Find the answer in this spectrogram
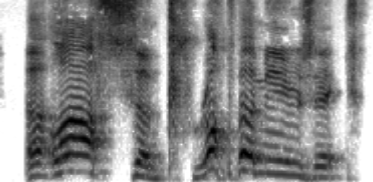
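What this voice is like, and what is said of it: Monty Python-style Yorkshire accent. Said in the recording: “adopts Monty Python-type Yorkshire accent”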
